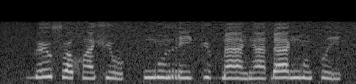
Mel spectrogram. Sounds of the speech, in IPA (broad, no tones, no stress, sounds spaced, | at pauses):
ɡ͡b ø sʷ ɑ χʷ æ̃ xʲ u | ŋ͡m ũ r i kʲ u ɡ͡b æ̃ ɡ æ̃ ɗ æ ŋ͡m ũ kʷ i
